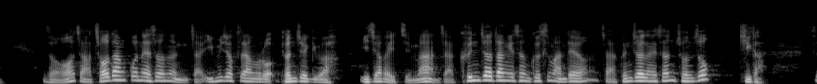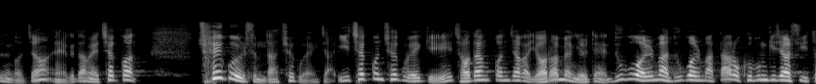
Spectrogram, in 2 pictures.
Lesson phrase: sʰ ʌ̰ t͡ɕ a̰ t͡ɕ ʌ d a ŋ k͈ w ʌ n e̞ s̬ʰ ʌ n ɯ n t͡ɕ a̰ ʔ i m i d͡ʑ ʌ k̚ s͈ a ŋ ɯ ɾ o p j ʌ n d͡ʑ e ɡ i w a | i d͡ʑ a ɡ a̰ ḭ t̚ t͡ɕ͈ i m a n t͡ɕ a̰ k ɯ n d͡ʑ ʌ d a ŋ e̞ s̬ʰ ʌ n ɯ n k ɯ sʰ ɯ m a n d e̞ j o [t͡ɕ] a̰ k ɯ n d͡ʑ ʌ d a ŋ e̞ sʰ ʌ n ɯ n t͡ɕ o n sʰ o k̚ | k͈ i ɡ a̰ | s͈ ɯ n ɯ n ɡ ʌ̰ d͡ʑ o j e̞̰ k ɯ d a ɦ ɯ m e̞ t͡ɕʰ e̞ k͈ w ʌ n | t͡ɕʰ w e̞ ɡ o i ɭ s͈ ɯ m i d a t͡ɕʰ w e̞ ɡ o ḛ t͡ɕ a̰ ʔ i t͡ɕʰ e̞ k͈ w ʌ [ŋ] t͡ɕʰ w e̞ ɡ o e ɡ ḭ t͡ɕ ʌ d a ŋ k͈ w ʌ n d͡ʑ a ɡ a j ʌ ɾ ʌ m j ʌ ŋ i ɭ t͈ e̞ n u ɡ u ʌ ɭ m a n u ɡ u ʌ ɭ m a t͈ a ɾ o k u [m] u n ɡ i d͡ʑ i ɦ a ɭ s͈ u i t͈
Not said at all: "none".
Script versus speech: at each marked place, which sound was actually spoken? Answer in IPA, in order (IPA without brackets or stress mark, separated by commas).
t͡ɕ, n, b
